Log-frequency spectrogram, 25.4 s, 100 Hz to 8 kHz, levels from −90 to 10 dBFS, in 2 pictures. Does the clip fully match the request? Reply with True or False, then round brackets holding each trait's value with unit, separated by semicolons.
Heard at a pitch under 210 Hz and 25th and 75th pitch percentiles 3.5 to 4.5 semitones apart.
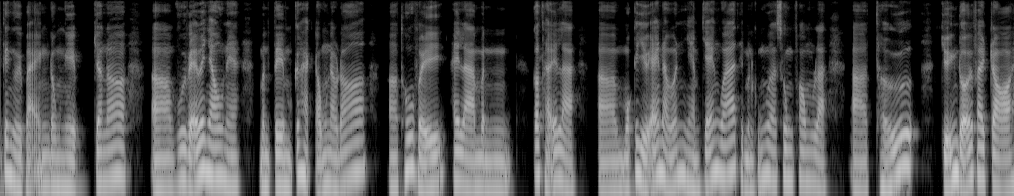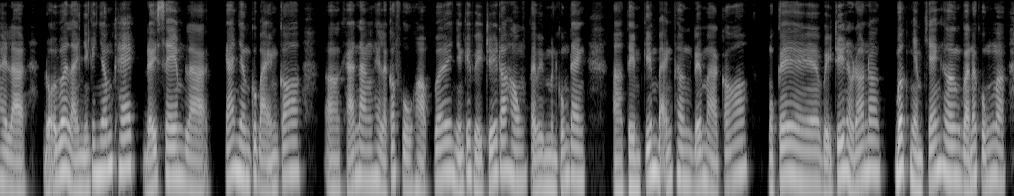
False (135 Hz; 5.1 semitones)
